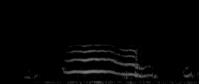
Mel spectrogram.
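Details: Rough Collie puppies from the "S" litter at a kennel in Vienna, Austria: a single thin, drawn-out whine that holds steady and then sags slightly in pitch, with softer squeaks just before and after.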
